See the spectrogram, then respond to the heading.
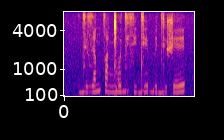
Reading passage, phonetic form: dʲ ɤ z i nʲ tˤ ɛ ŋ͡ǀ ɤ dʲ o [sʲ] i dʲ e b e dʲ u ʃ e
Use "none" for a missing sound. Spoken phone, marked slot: sʲ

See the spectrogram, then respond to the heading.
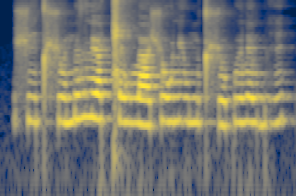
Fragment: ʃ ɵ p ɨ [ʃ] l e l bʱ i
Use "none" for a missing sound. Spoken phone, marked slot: none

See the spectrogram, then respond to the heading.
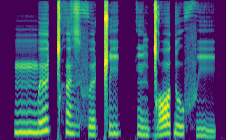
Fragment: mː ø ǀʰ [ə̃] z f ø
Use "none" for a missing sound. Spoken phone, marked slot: ə̃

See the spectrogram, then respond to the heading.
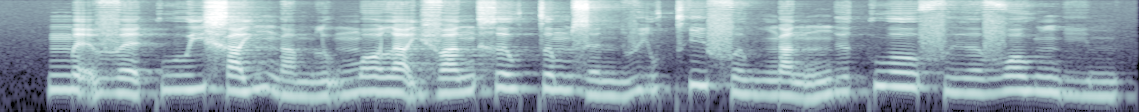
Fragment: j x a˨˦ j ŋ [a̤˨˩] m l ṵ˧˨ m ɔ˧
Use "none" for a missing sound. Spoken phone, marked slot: a̤˨˩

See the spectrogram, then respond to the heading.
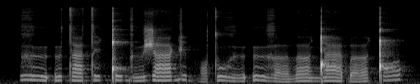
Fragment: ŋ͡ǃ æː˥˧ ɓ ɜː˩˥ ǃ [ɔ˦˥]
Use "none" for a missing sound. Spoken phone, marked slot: ɔ˦˥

